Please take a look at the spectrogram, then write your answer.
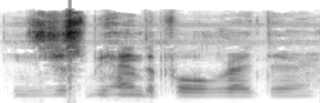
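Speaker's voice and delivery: usual speaking voice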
